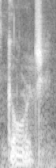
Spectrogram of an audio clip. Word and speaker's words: Gorge: Tallulah Gorge. – George. The Gorge. Yeah, it is Gorge.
